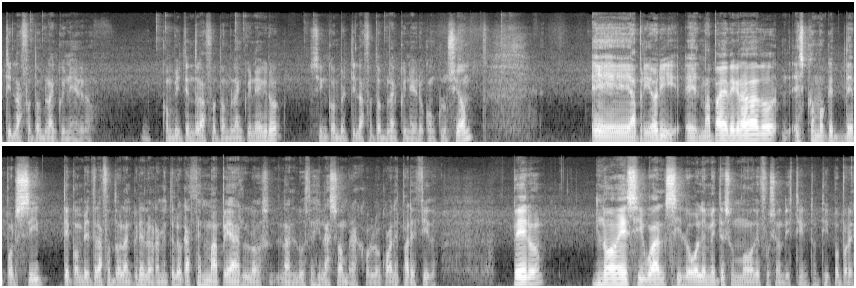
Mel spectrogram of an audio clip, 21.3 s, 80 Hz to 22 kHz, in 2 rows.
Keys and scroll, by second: 18.9 super+Tab, 20.0 super+Tab.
